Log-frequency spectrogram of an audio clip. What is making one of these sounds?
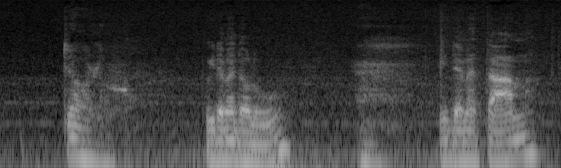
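A man speaks calmly and slowly nearby.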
